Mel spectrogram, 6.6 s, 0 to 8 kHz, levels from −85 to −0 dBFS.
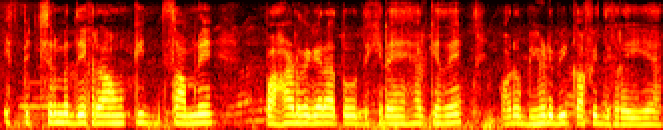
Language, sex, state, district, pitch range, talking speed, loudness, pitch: Hindi, male, Chandigarh, Chandigarh, 170-185 Hz, 210 wpm, -14 LUFS, 180 Hz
